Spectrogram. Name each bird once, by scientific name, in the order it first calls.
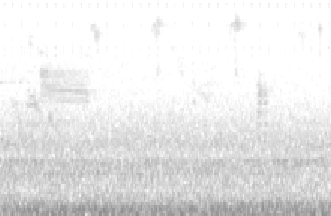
Agelaius phoeniceus, unidentified bird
